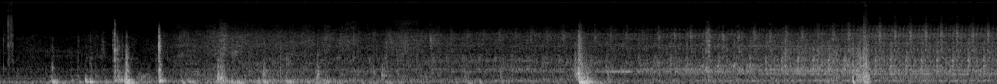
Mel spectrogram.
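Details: 1.4 TSI 122 hp petrol engine, 124,000 km, idling on a cold morning: light uneven rattle with sharp clacks that goes away once oil warms; timing chain set already replaced, cause unknown.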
